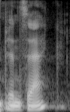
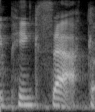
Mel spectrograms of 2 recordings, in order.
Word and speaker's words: Pincsak: This is episode 6, and I am so excited to welcome Allison Pinsack. Did I say that right? Yeah. Have I been saying it right? – Mm-hmm. They used to call me Pink Sack.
